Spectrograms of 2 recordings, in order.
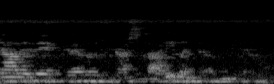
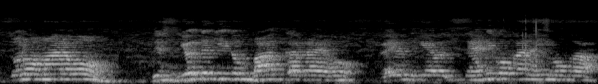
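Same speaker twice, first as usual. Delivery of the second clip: loud, raised oratorical call; commanding address; 4 semitones higher, 7 dB louder than usual. Acted. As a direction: call out to all humankind. Krishna calls out to humankind. (ऊँची, ज़ोरदार ललकार)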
